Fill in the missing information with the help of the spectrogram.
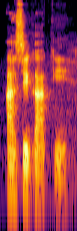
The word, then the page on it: asikaki: Aneityum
